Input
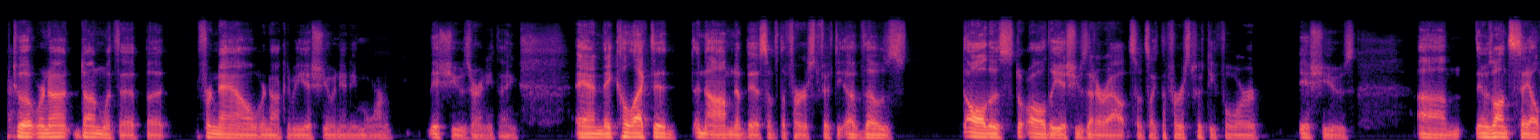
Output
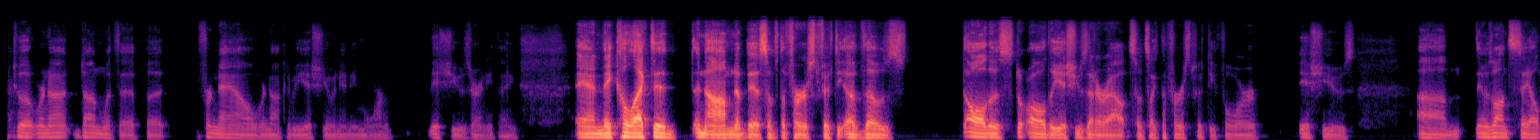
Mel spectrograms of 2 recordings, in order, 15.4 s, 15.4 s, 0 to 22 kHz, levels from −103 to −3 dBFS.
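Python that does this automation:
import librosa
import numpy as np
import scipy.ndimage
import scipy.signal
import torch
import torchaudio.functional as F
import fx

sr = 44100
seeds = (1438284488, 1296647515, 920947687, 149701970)

y = fx.gain(x, sr, db=fx.line((5.11, -13.0), (5.79, -1.0), (6.07, 7.0), (8.46, 7.0), (8.98, 0.0), (11.52, 0.0), (11.98, -8.0)))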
